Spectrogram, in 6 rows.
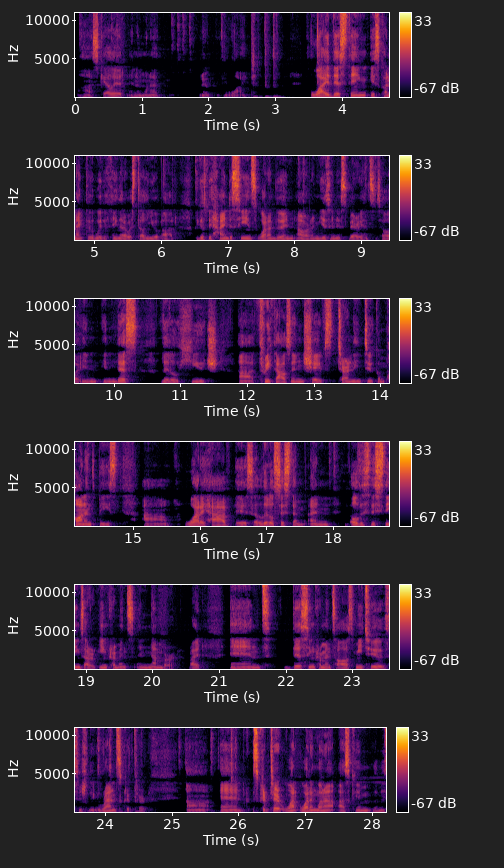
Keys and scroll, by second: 2.7 shift+f, 3.7 Return, 24.0 super+/, 24.2-25.1 typing, 25.3 Down, 26.0 Return.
